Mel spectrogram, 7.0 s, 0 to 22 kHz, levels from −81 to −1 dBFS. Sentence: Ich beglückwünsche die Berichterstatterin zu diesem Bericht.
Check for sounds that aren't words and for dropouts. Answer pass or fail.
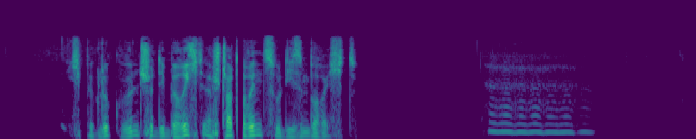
fail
